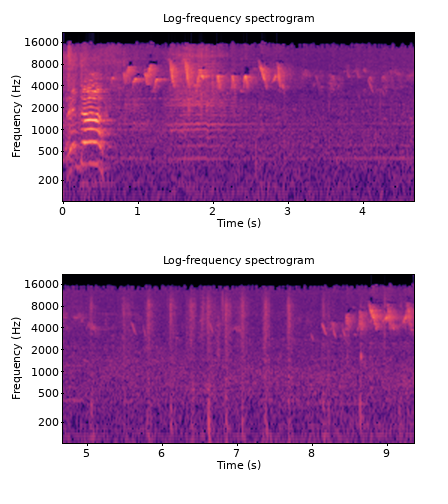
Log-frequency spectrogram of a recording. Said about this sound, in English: Bees attend an apple tree with ripe red fruit.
